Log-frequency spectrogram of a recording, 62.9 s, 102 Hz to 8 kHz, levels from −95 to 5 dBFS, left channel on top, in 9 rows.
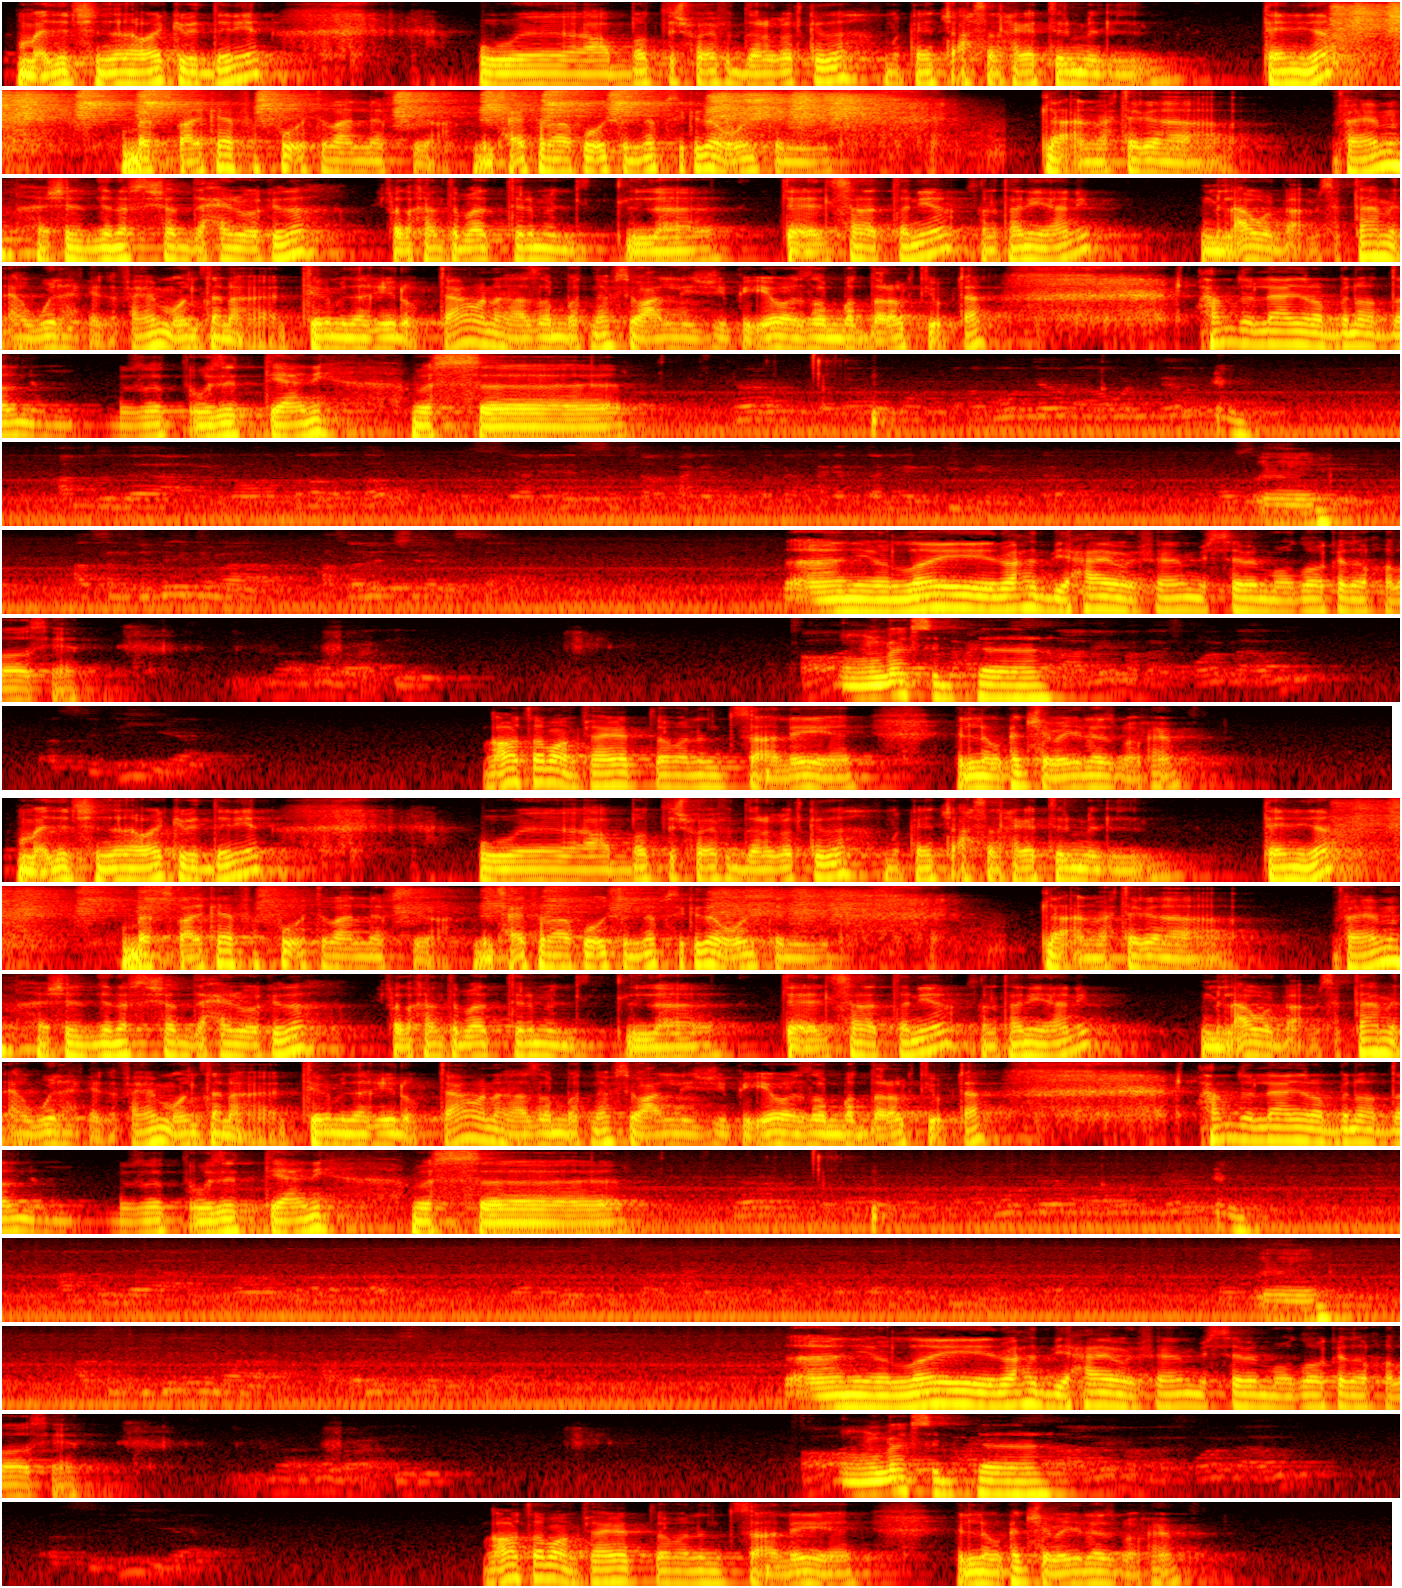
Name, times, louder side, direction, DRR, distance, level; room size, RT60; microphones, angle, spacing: voice 1, 0.1-1.9 2.4-5.9 6.3-6.7 7.6-11.7 12.2-13.2 13.6-15.6 15.9-17.6 17.9-19.5 20.0-31.1 32.3-32.4 34.1-34.2 41.2-41.6 45.8-49.3 53.1-54.2 58.3-61.8, left 1 dB, 10° left, 13 dB, 1.0 m, -25 dB
Bird, 6.6-8.7 8.9-12.0, left 13 dB, 85° left, 0.7 m, -29 dB
voice 2, 27.4-27.8 31.6-34.4 35.0-40.3 41.0-42.0 42.3-44.5 50.0-51.0 52.9-55.4 56.1-56.9, left 1 dB, 60° left, -4 dB, 4.2 m, -47 dB
sound 1, 28.9-46.3, right 1 dB, 45° right, 1.5 m, -45 dB
17.5 x 16.0 x 4.9 m, 0.69 s
head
